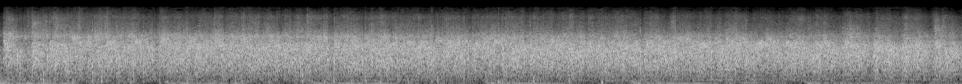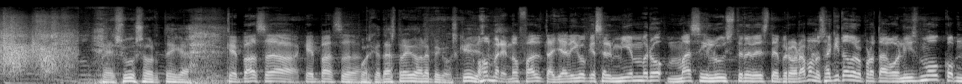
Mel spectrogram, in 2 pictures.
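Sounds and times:
audience applause: 0.0 - 10.4
speech: 10.7 - 19.2.

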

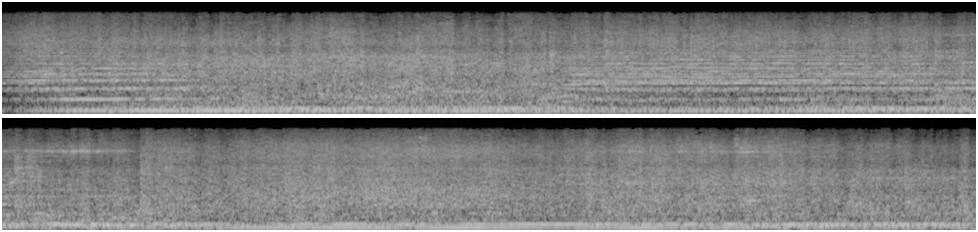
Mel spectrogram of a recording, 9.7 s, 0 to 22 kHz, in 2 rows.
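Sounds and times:
long blaring train horn: 0.0 - 1.2, 2.8 - 5.1
train rumbling in a narrow city street: 0.0 - 9.7.

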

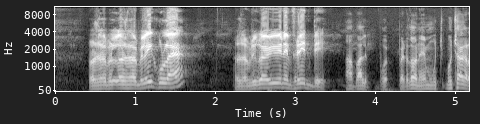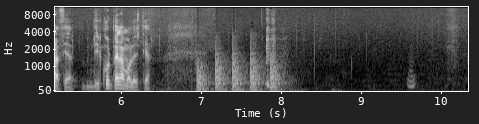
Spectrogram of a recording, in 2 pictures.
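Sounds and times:
speech: 0.4 - 7.2
firm knocking on a door: 6.9 - 8.3.

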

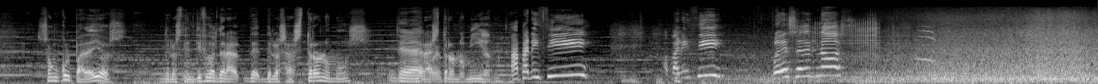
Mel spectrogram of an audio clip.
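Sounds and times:
speech: 0.4 - 8.6
sea waves and surf: 6.2 - 10.9
faint high seagull cry: 8.8 - 9.6.

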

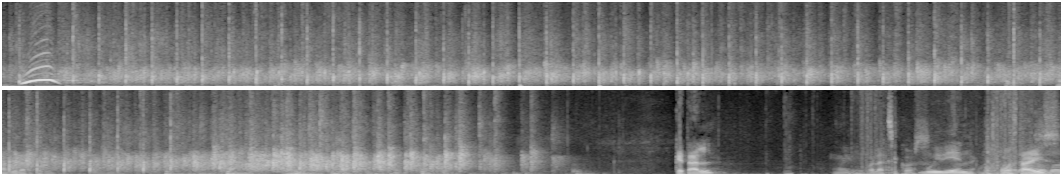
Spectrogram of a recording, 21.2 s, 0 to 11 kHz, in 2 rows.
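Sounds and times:
faint voices and cheers: 0.0 - 1.2
studio audience applause: 0.0 - 16.4
speech: 17.4 - 17.8, 19.0 - 21.1.

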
